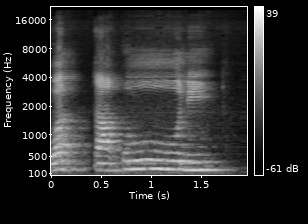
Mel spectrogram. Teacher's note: قاف کے بعد واو مدہ ہے، ایک الف کی مقدار، اس کو لمبا کر کے پڑھیں گے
